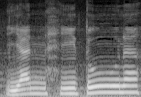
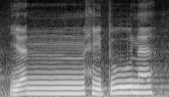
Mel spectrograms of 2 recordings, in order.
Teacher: dalam pengucapannya tanpa disertai dengan ghunnah ataupun dengung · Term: izhar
